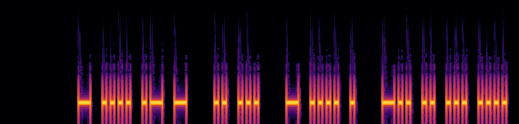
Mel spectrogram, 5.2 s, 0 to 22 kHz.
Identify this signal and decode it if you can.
Morse code, heard as a keyed tone, about 30 wpm, 700 Hz. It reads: THAT IS THE DISH
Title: Sentences from Top 1300 Words 30wpm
